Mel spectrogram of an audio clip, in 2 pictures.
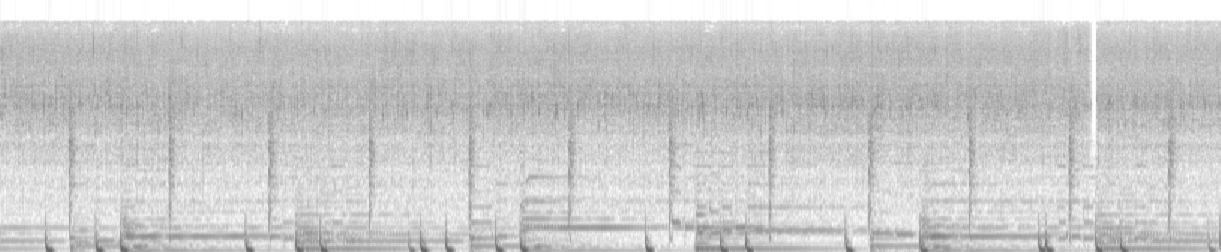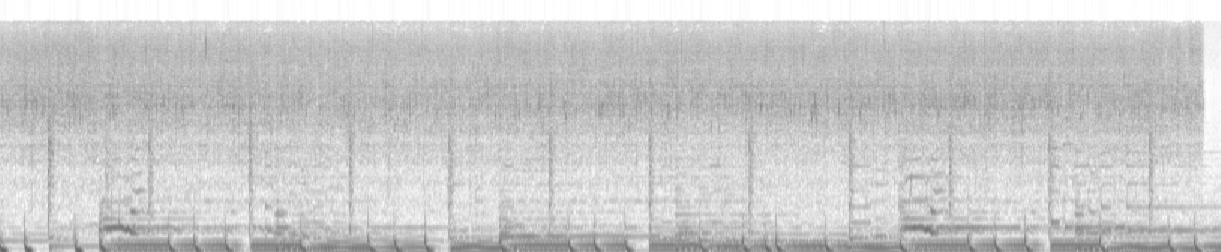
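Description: Leftover fried rice and breaded prawns sizzling in a frying pan as they are reheated and stirred, with low background music under the frying.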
